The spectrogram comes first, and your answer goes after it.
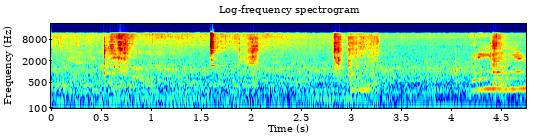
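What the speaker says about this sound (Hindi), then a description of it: "अब इसमें हम वेजिटेबल्स मिक्स करेंगे और चावलों को अच्छे तरीके से" Steamed rice tossed and stir-mixed with vegetables in a pan for egg fried rice, a constant sizzle broken by repeated scraping strokes of a spatula, with a voice briefly audible near the end.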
